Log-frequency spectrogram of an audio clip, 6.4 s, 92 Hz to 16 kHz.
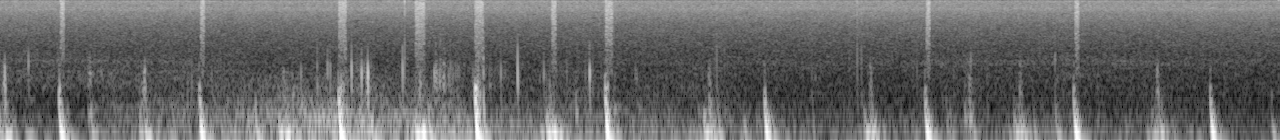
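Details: Soft, deep, regular thumps over a low rumble at about 70 to 80 beats a minute, recorded up close for ASMR in real time; normal heartbeat.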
